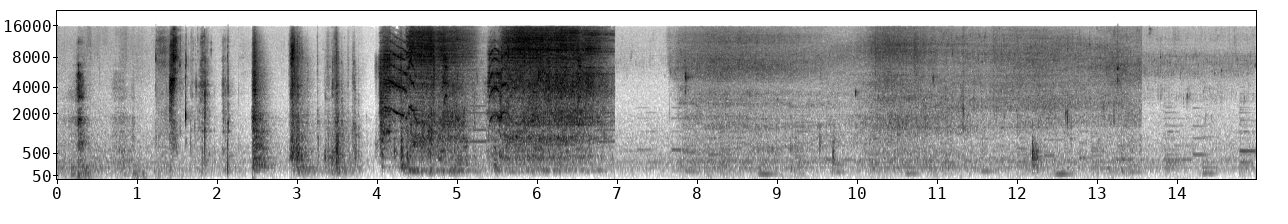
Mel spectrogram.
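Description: Clear liquid poured from a bottle over ice into a tall glass, a faint steady pouring stream lasting several seconds in the second half. Before it come a few clicks and knocks, then a loud rushing noise for about three seconds.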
